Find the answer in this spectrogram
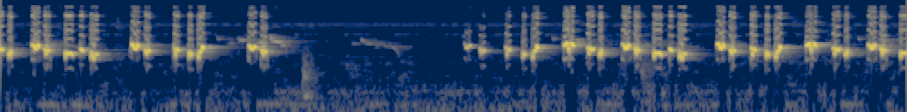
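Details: A yellow-vented bulbul sings at dawn: long, rapid, bubbly phrases of liquid chirps, with a brief pause near the middle before resuming energetic, nonstop chatter.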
